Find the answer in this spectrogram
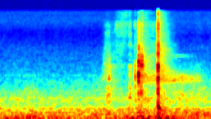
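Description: Quiet room tone, then two short, sharp rasps about a second and a half in as large matte oracle cards are slid over one another in the hands.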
